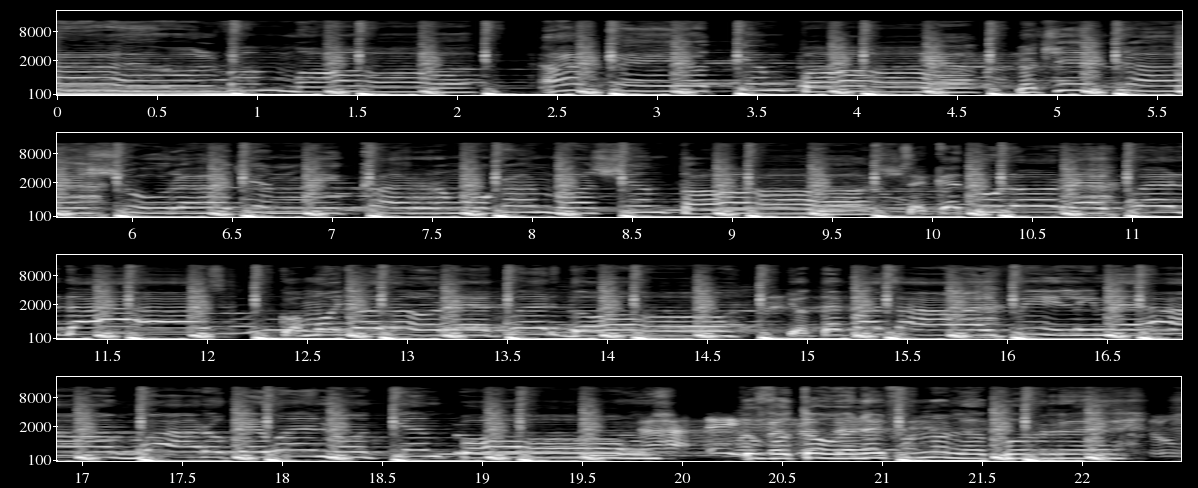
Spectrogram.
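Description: A reggaeton track plays loud and upfront, with a steady thumping bass beat and a melodic sung vocal carried over a dense, continuous instrumental mix.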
